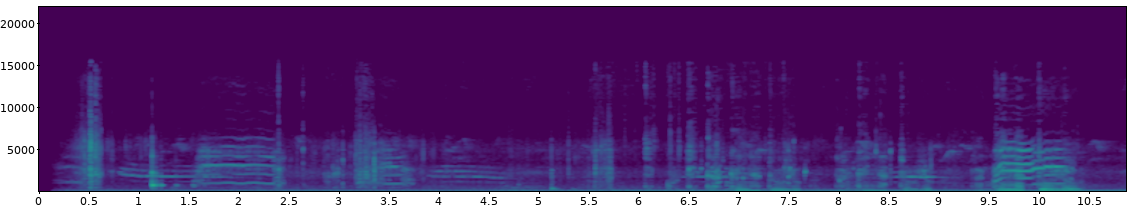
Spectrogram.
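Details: Flea-ridden kitten being bathed, giving drawn-out harmonic meows early and again near the end, mixed with a person talking soothingly in Indonesian and splashing water.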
